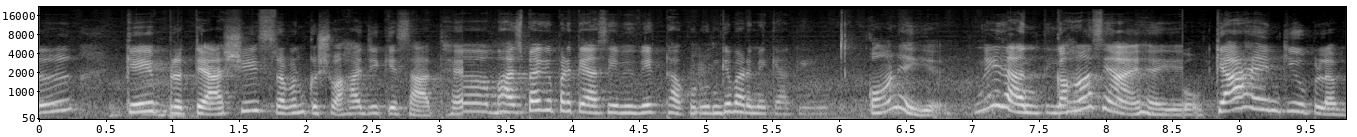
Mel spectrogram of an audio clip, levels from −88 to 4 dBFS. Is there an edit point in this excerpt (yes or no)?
yes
